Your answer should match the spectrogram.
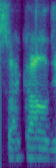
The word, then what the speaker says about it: psychology: ones a little tricky because psychology has got that sort of silent p but it counts as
